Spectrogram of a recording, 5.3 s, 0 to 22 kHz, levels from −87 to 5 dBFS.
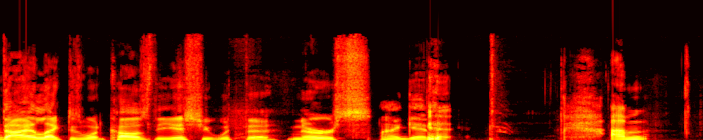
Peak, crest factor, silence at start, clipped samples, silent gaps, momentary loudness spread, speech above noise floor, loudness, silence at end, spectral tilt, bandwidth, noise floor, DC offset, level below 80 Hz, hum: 0 dBFS; 18 dB; 0 s; under 0.1%; none; 10 LU; 35 dB; -17 LUFS; 0.1 s; -5 dB/octave; 17 kHz; -51 dBFS; under 0.1%; -64 dBFS; none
